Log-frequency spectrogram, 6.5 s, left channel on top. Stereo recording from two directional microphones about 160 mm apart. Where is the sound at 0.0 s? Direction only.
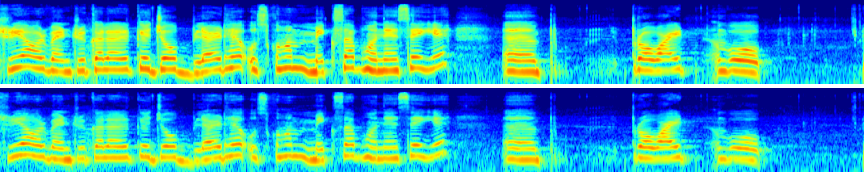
15° left (ahead or behind).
